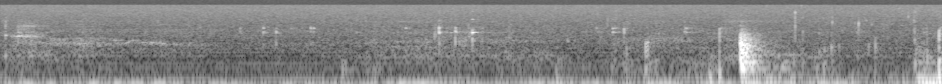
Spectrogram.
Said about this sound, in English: Today we're drinking some Wild Turkey bourbon. Cheers. I just started saying that because I wanted to take a sip.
